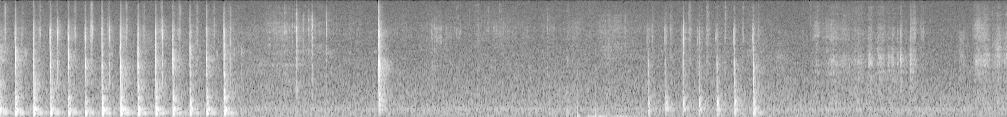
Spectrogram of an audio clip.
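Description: Old paintbrush dabbed quickly against a small sheet of paper on a table, a run of light taps about eight a second that stops after about two seconds. A single sharper tap comes near four seconds, then another short run of taps around seven seconds.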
